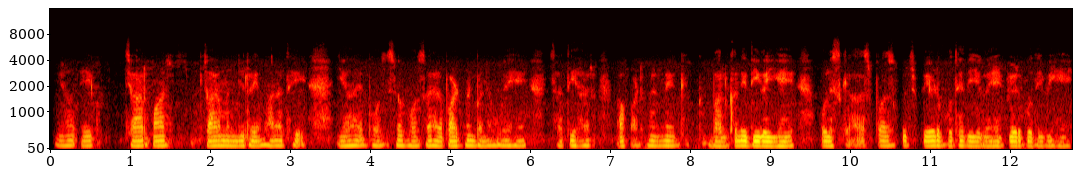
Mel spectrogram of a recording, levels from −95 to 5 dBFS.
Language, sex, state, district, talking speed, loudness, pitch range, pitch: Hindi, male, Jharkhand, Jamtara, 185 wpm, -32 LUFS, 120-125 Hz, 120 Hz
